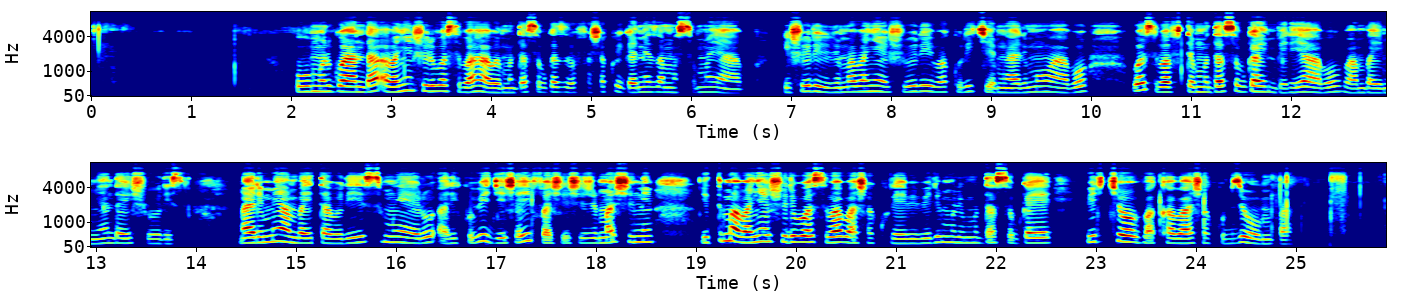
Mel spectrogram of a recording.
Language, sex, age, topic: Kinyarwanda, female, 18-24, education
